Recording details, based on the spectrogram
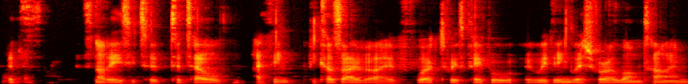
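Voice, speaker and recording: The man's fairly low voice holds a monotone, flat intonation at a fairly slow pace. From Australia. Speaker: language school teacher, webinar host. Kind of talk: webinar discussion.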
